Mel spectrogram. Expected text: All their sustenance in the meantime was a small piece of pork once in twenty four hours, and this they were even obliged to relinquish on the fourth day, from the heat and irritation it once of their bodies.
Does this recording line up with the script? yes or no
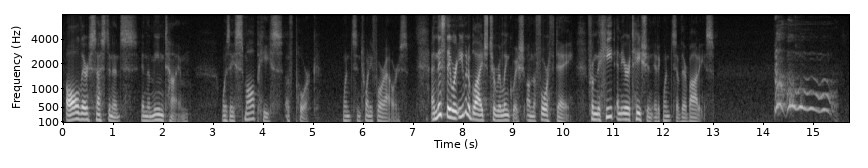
yes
